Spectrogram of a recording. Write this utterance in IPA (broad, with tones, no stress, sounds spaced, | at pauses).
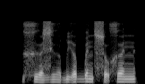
x ɨ˧˩ ə̯ z ɨ̤˨˩ ə̯ ɓ ḭ˧˥ ə̯ ɓ ə˧ n s o̰˧˨ x ə˧ n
